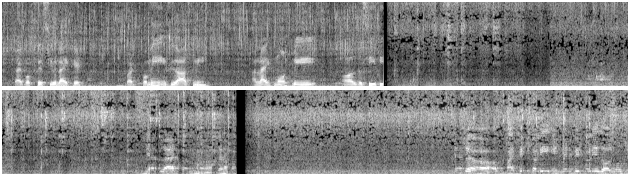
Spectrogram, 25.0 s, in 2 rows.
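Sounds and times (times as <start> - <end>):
vegetables sizzling in hot oil: 0.0 - 25.0
spoon scraping a pot: 7.8 - 10.3, 11.7 - 17.2.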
